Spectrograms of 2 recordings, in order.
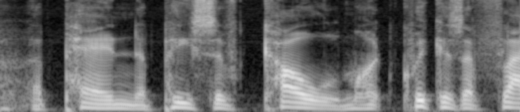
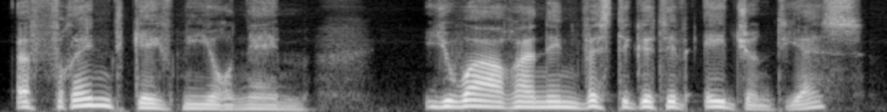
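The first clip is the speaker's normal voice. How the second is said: put-on French accent; 4 semitones higher than usual. A narrator's reading. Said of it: "her accent she was from the continent".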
